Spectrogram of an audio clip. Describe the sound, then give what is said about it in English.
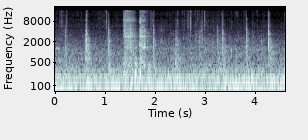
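A hydraulic pump (jack) building pressure to lift a train chugs steadily, a low mechanical drone with repeated clicks and short bursts of hiss over a constant rumbling hum, with no voices. “So they're just preparing for the lift here. It's a hydraulic pump. It takes some time.”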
